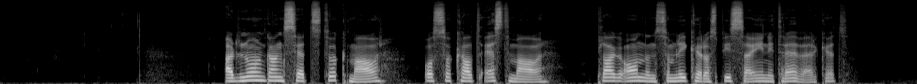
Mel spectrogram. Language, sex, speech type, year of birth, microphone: Norwegian, male, read, 1978, Sennheiser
